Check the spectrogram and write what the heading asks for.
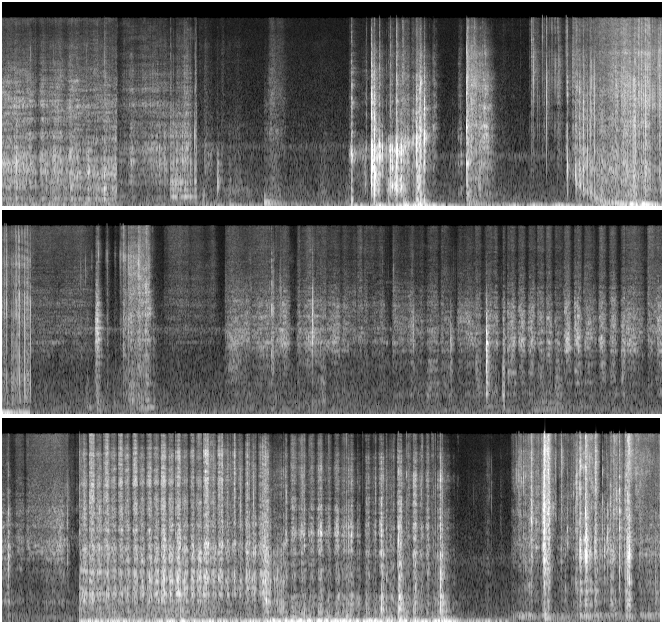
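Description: Handwork sounds: a rotary cutter rolling through felt against a metal frame, then strips of double-sided tape being laid down and rubbed flat, and near the end the tape's backing being peeled off with a tearing sound.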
